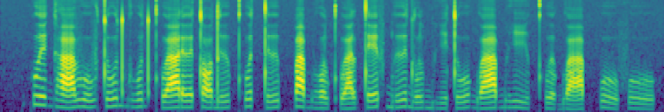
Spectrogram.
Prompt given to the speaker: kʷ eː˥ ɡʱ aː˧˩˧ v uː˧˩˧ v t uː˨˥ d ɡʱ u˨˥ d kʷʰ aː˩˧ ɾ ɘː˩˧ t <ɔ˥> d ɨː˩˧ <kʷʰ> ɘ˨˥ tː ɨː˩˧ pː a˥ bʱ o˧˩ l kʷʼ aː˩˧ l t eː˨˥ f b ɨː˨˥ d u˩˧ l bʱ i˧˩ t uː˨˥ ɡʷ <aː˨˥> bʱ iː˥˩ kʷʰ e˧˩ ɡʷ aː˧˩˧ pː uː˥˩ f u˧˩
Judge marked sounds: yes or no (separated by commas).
no, yes, yes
